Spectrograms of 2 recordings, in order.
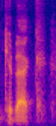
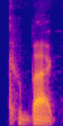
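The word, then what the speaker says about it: Québec: I noticed you say Quebec Quebec yeah and we are getting taught it's Quebec no Quebec same like here's here's the thing here's the thing in English Quebec is okay in French it's wrong I speak French this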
